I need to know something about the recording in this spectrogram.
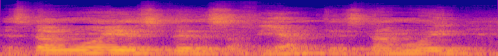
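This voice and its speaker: A pastor giving a conversational sermon, often checking in with the congregation. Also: male voice, on the high side, fairly even intonation, unhurried, darkish tone, a little hiss or hum. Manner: conversational preaching, often asking the congregation "¿verdad?". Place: church sanctuary. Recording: echoey church hall from far off.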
